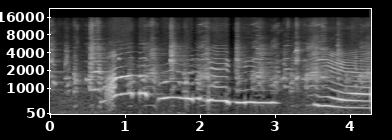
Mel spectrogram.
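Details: Helmeted guineafowl, pets being called home by their owner, give loud, tonal, wavering calls that run together in quick succession.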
